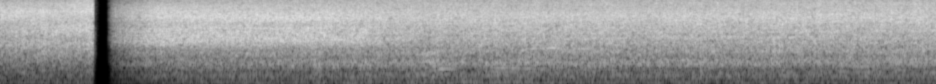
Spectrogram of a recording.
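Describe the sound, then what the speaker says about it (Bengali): Water tumbles down from a height at Chikli Park in Rangpur, a loud, continuous rushing roar that fills the scene without letup after a brief cut near the start. "ওই উঁচু থেকে পানিগুলো গড়িয়ে গড়িয়ে নিচের দিকে পড়ছে"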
